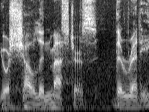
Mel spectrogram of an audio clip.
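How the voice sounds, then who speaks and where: A man's put-on character voice, very deep and low in pitch, over clear background noise. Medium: video game. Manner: terse, grim.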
